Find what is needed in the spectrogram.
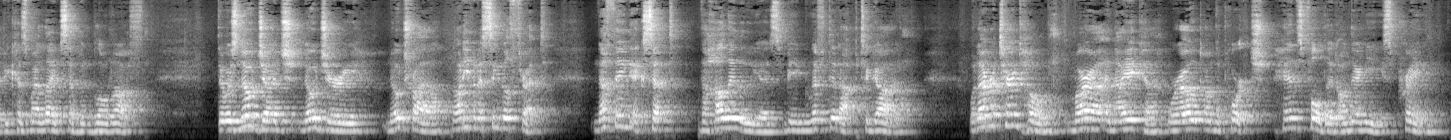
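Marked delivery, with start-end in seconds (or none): none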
